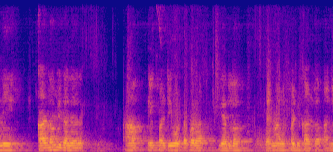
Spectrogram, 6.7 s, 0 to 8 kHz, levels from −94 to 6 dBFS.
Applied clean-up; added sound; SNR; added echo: neural separator model SepFormer DNS4.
